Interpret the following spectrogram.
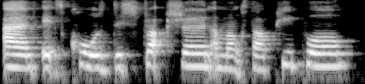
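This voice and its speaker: A British woman, born in Jamaica and raised in the UK, hosts a casual livestream, chatting with viewers and reading out their comments. Her medium-pitched voice is a bit bright, with fairly even intonation and a slow pace, and she speaks earnestly and emphatically.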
